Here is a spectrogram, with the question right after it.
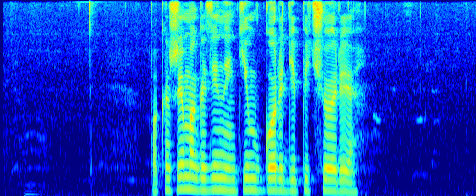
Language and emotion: Russian, neutral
